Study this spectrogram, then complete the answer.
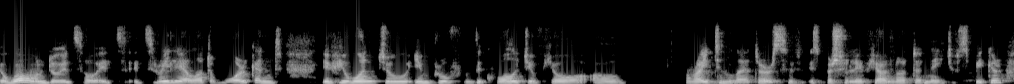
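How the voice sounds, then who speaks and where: A woman speaks with a non-native accent at a moderate pace. Her intonation is fairly even. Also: medium pitch for a woman. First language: not English. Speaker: podcast host. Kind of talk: podcast interview.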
